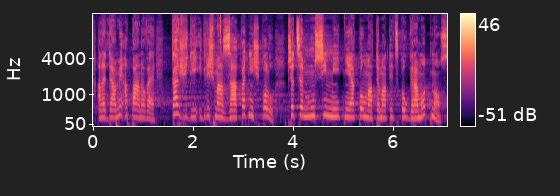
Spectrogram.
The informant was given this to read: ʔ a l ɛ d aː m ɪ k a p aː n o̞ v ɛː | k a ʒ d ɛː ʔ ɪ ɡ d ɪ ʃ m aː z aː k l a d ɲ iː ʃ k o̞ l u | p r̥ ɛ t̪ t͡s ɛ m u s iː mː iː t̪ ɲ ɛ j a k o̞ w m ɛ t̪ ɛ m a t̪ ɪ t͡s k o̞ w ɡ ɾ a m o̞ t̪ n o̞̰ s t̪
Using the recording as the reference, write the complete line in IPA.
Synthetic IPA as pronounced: ʔ a l ɛ d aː m ɪ ʔ a p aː n o̞ v ɛː | k a ʒ d iː ʔ ɪ ɡ d ɪ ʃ m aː z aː k l a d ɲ iː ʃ k o̞ l u | p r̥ ɛ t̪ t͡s ɛ m u s iː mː iː t̪ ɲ ɛ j a k o̞ w m a t̪ ɛ m a t̪ ɪ t͡s k o̞ w ɡ ɾ a m o̞ t̪ n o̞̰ s t̪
